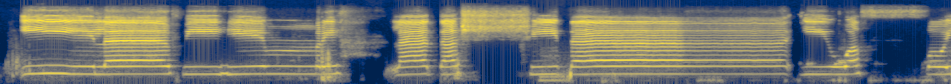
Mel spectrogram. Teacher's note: Ketika masuk di sod sukun, sod sukun dan sod fathah ya, tasdid itu sod sukun, maka kembalikan, sempurnakan bentuk makhrajnya. Makhraj huruf sod adalah ujung lidahnya di antara ujung gigi seri atas dan bawah ya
